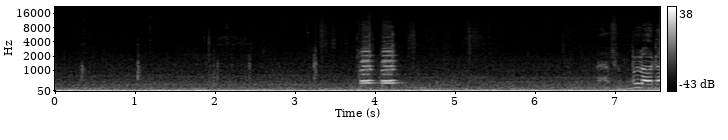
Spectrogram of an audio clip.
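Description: Car horns toot on a Jamaican road in St. Elizabeth Parish, with two short clusters of honks heard over a steady, low rumble of vehicle noise.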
